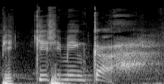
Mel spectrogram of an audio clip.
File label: "bikki", minamiyamagata; 蛙。〈べっき〉とも。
